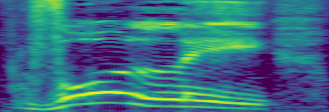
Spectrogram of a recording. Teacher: Vôlei, vogal, semivogal, ditongo decrescente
